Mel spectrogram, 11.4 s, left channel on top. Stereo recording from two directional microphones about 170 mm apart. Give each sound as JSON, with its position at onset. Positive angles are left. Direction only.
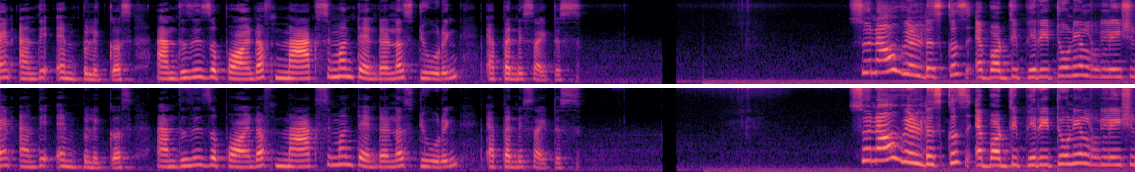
{"t": 0.0, "sound": "a woman's voice", "side_deg": 25}
{"t": 8.5, "sound": "a woman's voice", "side_deg": -15}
